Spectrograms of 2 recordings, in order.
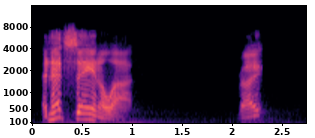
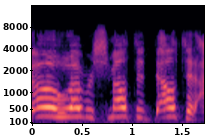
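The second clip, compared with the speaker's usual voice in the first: high, loud singsong taunt; mocking schoolkid taunt; 9 semitones higher, 7 dB louder than usual. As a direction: tease like a kid on the playground. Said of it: "I remember being in school and you're like".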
